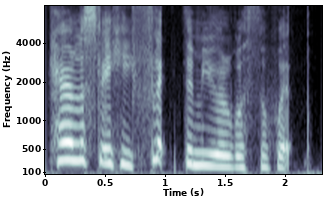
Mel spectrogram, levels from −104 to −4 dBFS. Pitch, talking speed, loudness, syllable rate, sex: 235 Hz, 210 wpm, -18 LUFS, 5.8 syllables/s, female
